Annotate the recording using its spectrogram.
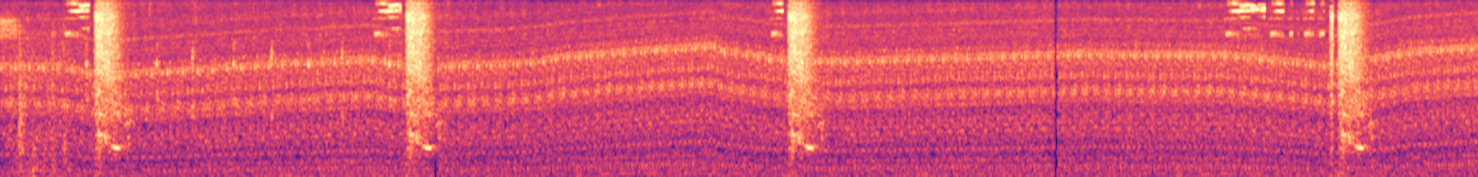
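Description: A windshield wiper squeaks and thumps at intervals.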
